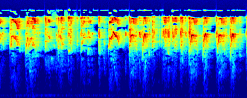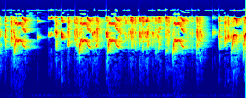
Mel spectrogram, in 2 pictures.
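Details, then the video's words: Rat crying out over and over as it runs: an unbroken torrent of high, wavering squeals and chirps, briefly thinning near the middle before building again. "SOM DE RATO CORRENDO E GRITANDO MUITO"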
